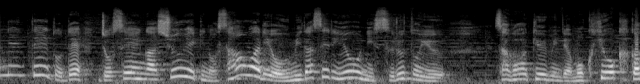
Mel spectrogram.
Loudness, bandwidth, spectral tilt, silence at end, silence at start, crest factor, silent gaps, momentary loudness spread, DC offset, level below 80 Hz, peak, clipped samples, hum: -18 LUFS; 15 kHz; -5 dB/octave; 0 s; 0 s; 16 dB; none; 8 LU; under 0.1%; -46 dBFS; -2 dBFS; under 0.1%; none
